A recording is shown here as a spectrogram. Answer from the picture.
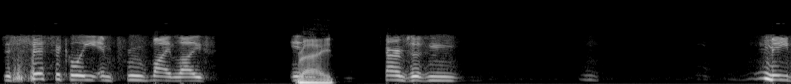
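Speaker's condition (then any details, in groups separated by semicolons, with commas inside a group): Stuttering; stuttering during phone call, speaking is difficult; stutters noticeably, talking difficult, slow to get to the point; blocks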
